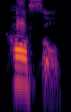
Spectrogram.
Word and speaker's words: castle: Castle. The T is silent, but castles are huge.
